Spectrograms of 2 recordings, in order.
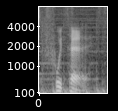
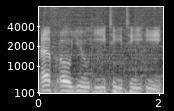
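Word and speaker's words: fouetté: Oh, chat, by the way, I've been pronouncing what she's been doing wrong. It's fouette. Because French is freaking stupid. Spelled F-O-U-E-T-T-E. Fouette.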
